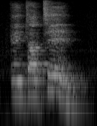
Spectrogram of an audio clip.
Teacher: where you have entertain, tain stressed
